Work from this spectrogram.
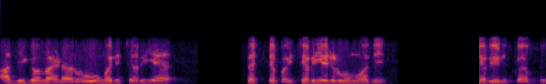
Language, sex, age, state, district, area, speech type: Malayalam, male, 18-30, Kerala, Kasaragod, rural, conversation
